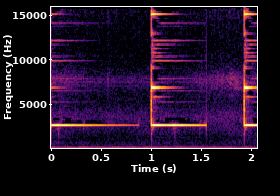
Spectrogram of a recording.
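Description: Three bright, high-pitched electronic ding sound effects: one just ringing at the start, another about a second in and a third near the end. Each is a single clear tone that fades out within about half a second, over a steady low hum.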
